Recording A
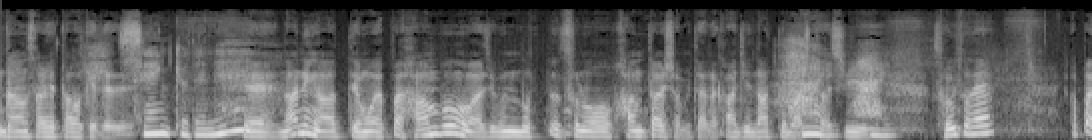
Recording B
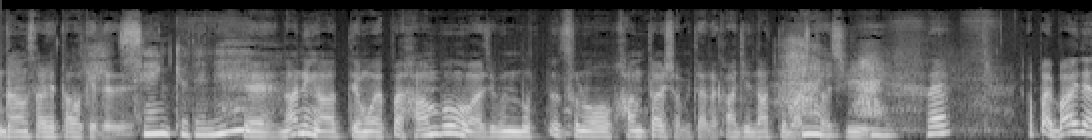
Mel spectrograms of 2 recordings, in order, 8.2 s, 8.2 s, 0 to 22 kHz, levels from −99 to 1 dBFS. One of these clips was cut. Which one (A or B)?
B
